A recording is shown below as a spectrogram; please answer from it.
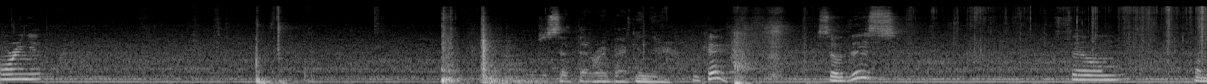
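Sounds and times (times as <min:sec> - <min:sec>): steady low hum: 0:00.0 - 0:12.0
refrigerator door opening: 0:04.4 - 0:05.7.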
